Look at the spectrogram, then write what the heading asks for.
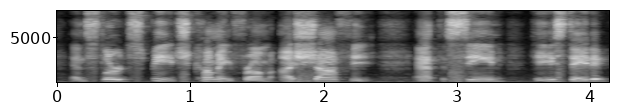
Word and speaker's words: Ashafi: The man being questioned is Highland Park City Councilman Kersheed Ashafi. It's Monday just after 11 p.m. A shafi, that's how you pronounce his name.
